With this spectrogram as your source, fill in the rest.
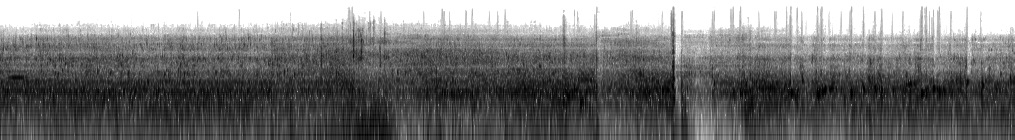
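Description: Water churns and bubbles around a swimmer, heard muffled underwater.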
